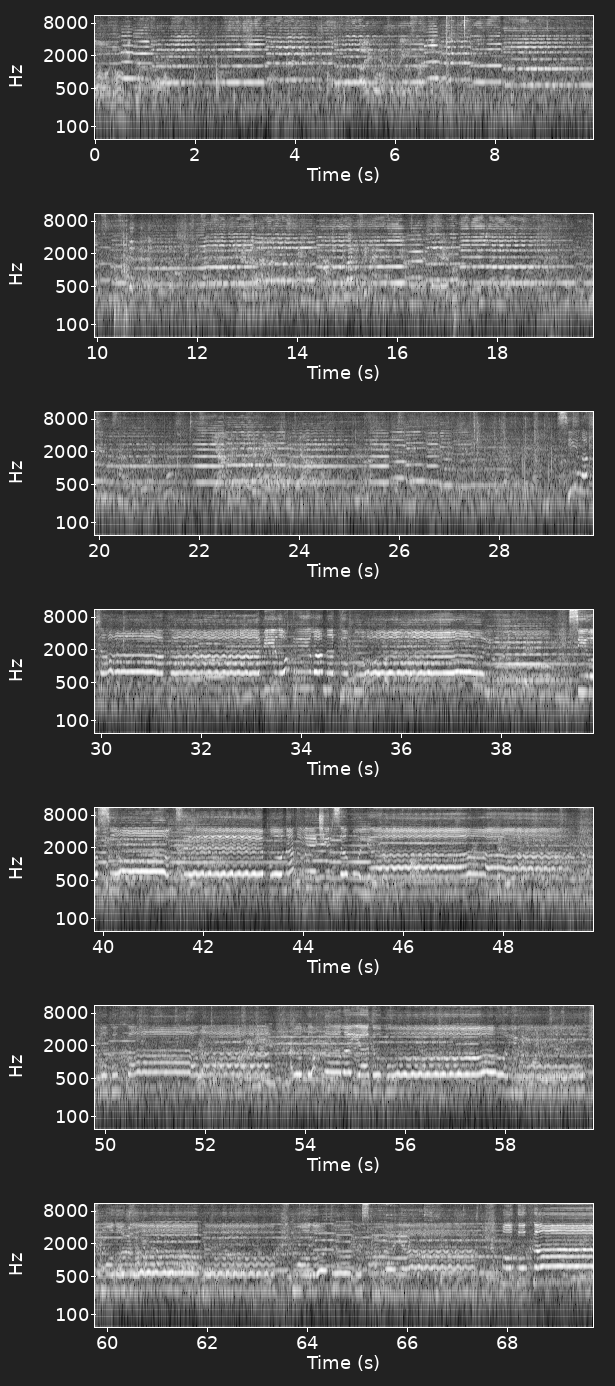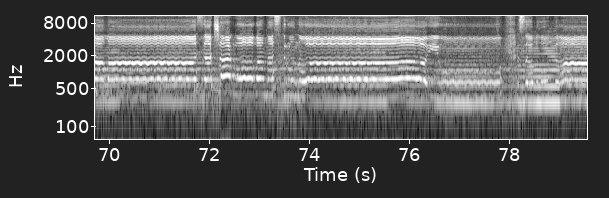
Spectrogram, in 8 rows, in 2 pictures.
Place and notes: Česká street, Brno, Czech Republic - Belarussian buskers
Musicians of ”Krupickie Muziki“ from Belarus busking on a street in the heart of Brno.
Recorded along with a moving picture using Olympus XZ-1 camera.
Jihovýchod, Česko, 28 September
